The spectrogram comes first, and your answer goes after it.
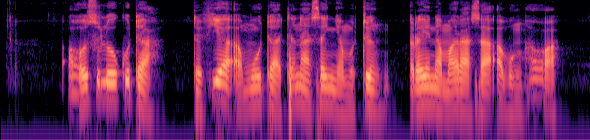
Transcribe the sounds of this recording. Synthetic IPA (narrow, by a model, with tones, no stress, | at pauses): ʔa˨wɐ˦su˦loː˦kʷʊ˦taː˨ | tɐ˨ɸɪ˦jaː˨ʔa̰˨moː˦taː˨tɐ˦naː˨sɐ˦ɲja˨mʊ˨tʊ˦˨ŋ | ɽa˦jna˨mɐ˦ɾaː˨saː˦ʔa̰˨bɪ˦ŋha˦wa̰ː˦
